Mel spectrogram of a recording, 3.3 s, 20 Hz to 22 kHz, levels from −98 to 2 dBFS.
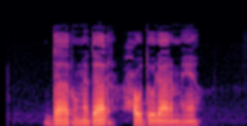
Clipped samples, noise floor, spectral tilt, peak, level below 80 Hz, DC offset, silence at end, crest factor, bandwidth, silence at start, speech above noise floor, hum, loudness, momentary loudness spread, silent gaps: under 0.1%; -70 dBFS; -6 dB/octave; -6 dBFS; -54 dBFS; under 0.1%; 0.65 s; 20 dB; 9.6 kHz; 0.6 s; 46 dB; none; -25 LUFS; 10 LU; none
